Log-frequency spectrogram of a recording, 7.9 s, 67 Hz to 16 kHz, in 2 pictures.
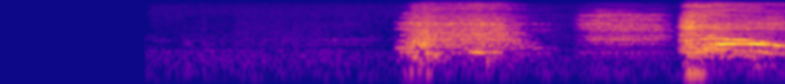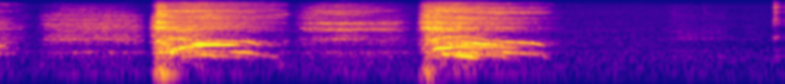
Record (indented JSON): {
  "exhalation_length": "7.9 s",
  "exhalation_amplitude": 5567,
  "exhalation_signal_mean_std_ratio": 0.44,
  "survey_phase": "alpha (2021-03-01 to 2021-08-12)",
  "age": "65+",
  "gender": "Male",
  "wearing_mask": "No",
  "symptom_none": true,
  "smoker_status": "Ex-smoker",
  "respiratory_condition_asthma": true,
  "respiratory_condition_other": false,
  "recruitment_source": "REACT",
  "submission_delay": "2 days",
  "covid_test_result": "Negative",
  "covid_test_method": "RT-qPCR"
}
